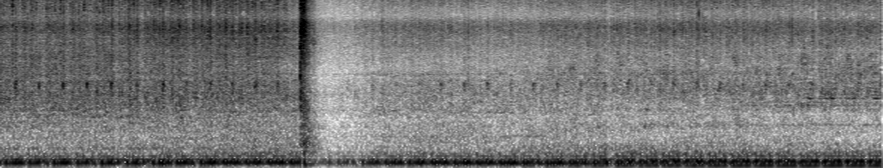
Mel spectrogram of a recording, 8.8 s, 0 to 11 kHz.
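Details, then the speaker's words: 1983 GMC C3500 one-ton 2WD with 350 V8, started after sitting a while: lumpy, uneven idle with a loping low beat that never settles; running rough, cause not yet known. "Sounds like crap. We're going to address that later."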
